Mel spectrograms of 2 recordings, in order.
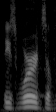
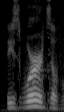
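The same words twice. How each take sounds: The two takes are said the same way.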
